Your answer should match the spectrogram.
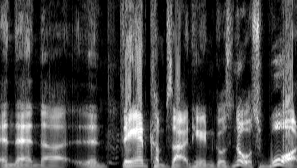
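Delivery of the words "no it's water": loud put-on British accent. Retelling how Dan repeated the line: put-on British accent. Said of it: "I always thought the British accent".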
